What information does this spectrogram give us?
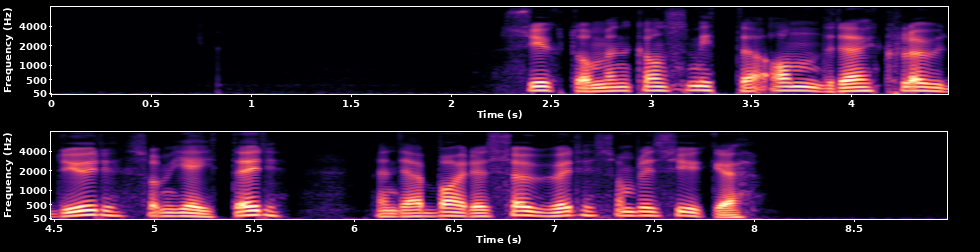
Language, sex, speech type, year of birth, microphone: Norwegian, male, read, 1956, Sennheiser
